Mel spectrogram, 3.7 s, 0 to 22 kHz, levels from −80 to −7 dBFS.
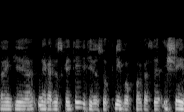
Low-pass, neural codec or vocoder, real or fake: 5.4 kHz; vocoder, 22.05 kHz, 80 mel bands, WaveNeXt; fake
